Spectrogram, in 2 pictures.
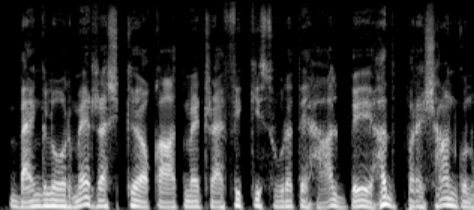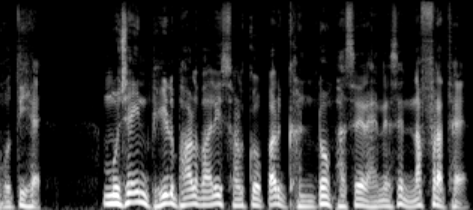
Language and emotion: Urdu, disgusted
